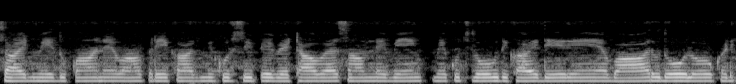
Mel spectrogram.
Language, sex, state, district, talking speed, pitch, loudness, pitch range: Hindi, male, Rajasthan, Bikaner, 210 wpm, 160 Hz, -17 LUFS, 160-165 Hz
